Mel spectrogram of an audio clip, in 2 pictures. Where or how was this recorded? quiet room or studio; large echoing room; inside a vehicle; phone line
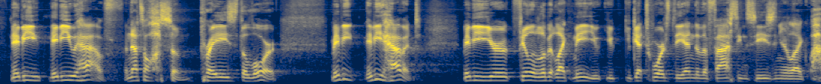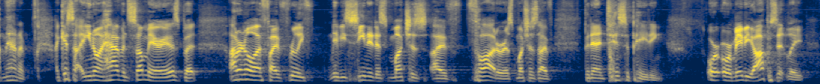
large echoing room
